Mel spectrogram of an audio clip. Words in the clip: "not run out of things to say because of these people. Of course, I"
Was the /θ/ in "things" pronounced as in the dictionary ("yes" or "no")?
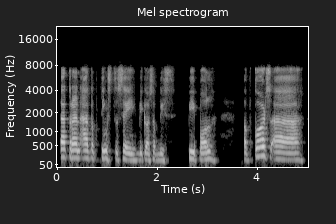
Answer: no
